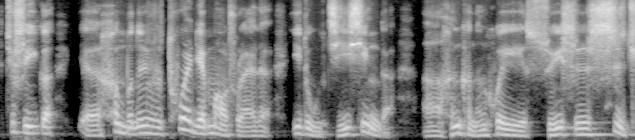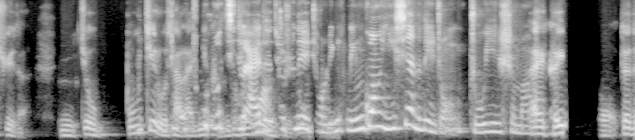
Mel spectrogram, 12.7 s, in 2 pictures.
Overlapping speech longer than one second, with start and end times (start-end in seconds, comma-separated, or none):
7.7-9.3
